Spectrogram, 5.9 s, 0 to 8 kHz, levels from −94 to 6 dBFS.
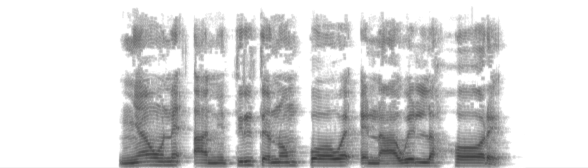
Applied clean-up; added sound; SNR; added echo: none; none; none; none.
